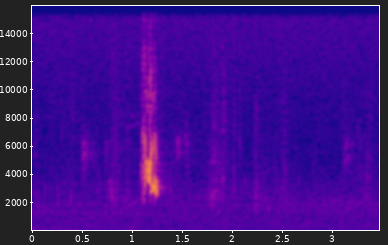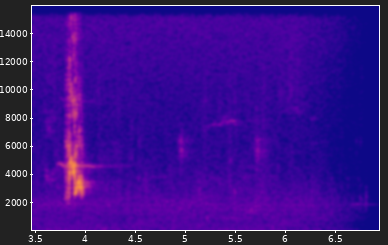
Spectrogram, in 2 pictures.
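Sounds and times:
house sparrow Passer domesticus chirping: 1.1 - 1.6, 3.1 - 4.2.

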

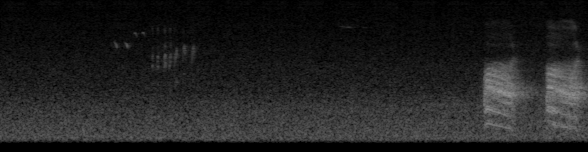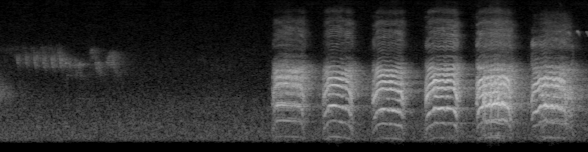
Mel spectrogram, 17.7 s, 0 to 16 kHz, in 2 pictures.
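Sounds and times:
carrion crow Corvus corone cawing: 7.3 - 8.9, 12.9 - 17.6.

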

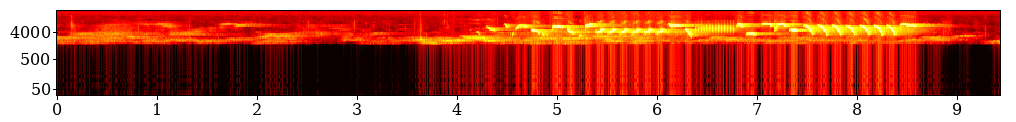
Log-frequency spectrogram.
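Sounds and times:
soft bird twittering: 3.7 - 9.0
Eurasian wren Troglodytes troglodytes singing high-pitched trills and rattles: 4.4 - 8.7.

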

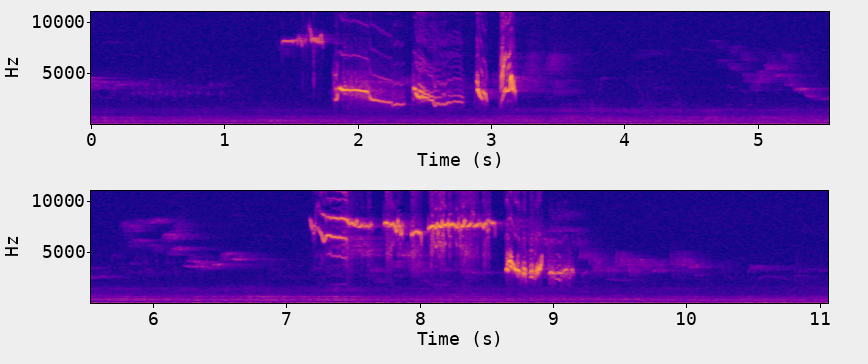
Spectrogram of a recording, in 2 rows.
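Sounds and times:
European robin singing with sharp high whistles and sliding notes: 1.4 - 3.2, 7.2 - 9.2.

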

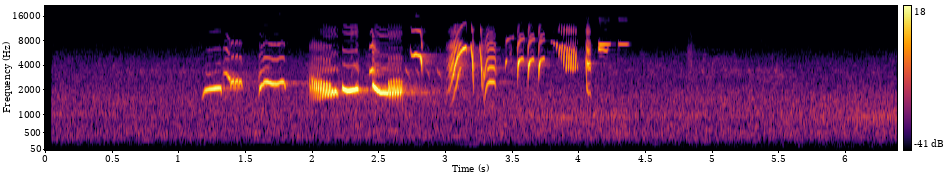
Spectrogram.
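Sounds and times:
Eurasian blackbird singing a mellow fluted warble with scratchy squeaks and twitters: 1.2 - 4.4.

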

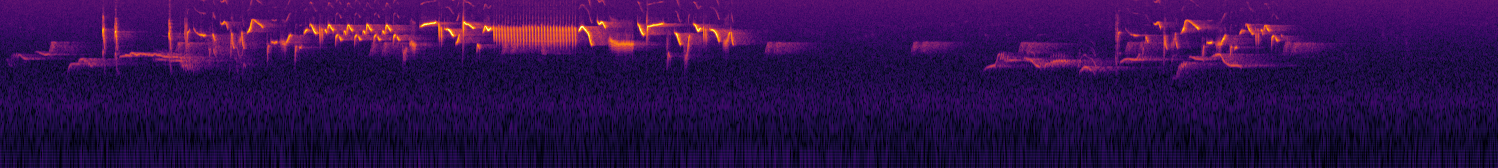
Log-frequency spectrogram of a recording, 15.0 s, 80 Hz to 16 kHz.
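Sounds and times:
Eurasian wren Troglodytes troglodytes song: 0.2 - 7.5, 9.9 - 13.0.

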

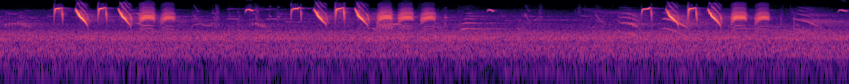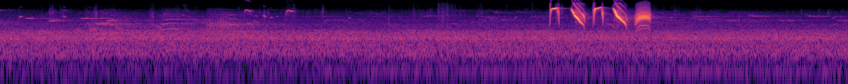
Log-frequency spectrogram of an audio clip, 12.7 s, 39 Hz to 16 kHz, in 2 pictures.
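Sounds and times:
Great tit Parus major calls: 0.4 - 3.8, 4.7 - 6.4, 10.4 - 11.3.

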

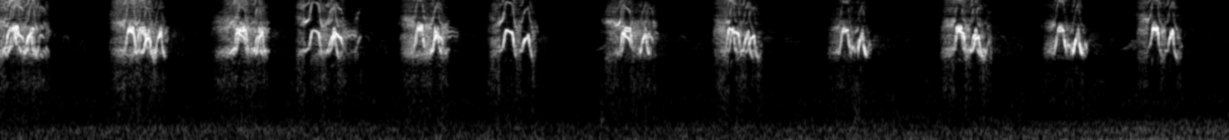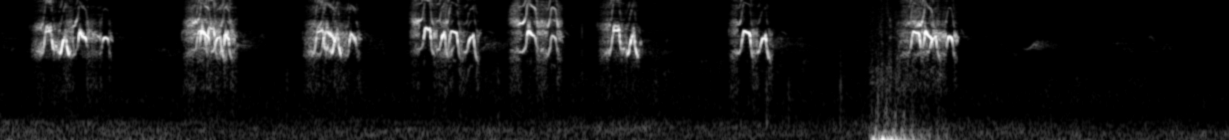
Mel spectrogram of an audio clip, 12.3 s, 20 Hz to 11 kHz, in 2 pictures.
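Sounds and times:
house sparrow Passer domesticus chirping: 0.0 - 12.2
low thump: 10.5 - 11.0.

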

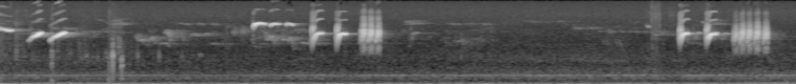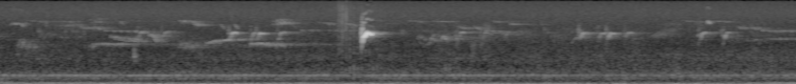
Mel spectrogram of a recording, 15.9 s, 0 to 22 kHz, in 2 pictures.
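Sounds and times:
great tit Parus major calls: 0.0 - 0.8, 2.6 - 3.9, 6.8 - 7.8
faint steady hum: 0.0 - 15.9.

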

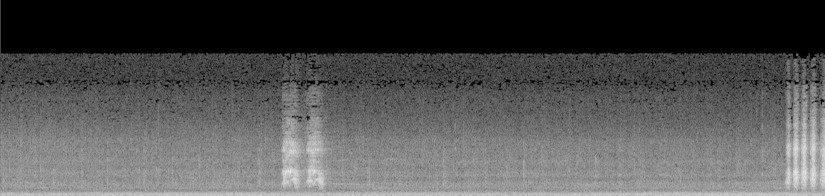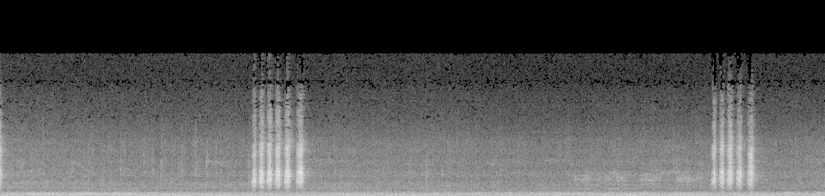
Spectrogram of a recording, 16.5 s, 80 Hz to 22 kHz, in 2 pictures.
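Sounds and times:
steady low background hiss: 0.0 - 16.4
Eurasian magpie Pica pica giving brief dry rattles: 7.8 - 8.4, 10.7 - 11.4, 15.4 - 15.9.

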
